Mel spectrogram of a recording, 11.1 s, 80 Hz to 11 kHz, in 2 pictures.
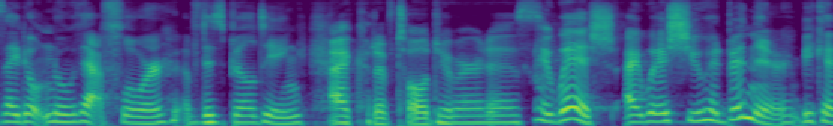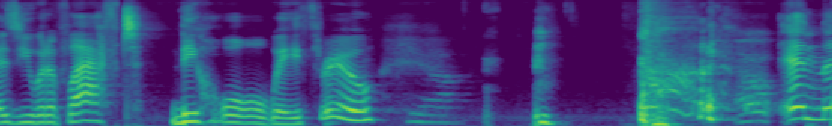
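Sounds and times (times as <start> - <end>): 
speech: 0.0 - 8.5, 9.1 - 11.0
harsh coughs: 9.1 - 10.7
throat clearing: 9.1 - 10.7.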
